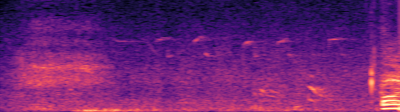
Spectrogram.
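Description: Faint outdoor background with a few faint high chirps, then a woman's voice starts a drawn-out, falling "I" just before the end.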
